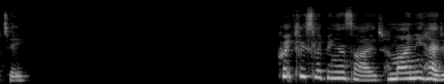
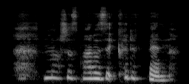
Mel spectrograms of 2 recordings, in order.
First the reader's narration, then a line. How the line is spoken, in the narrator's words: muttered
